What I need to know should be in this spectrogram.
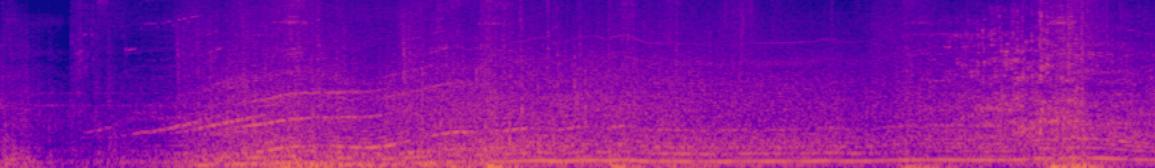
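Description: A vehicle engine revs and roars as it speeds over rough ground.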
